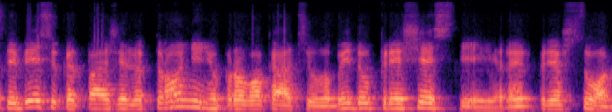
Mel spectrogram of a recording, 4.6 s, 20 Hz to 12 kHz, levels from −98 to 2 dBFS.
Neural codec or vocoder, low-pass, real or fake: vocoder, 44.1 kHz, 128 mel bands every 512 samples, BigVGAN v2; 10.8 kHz; fake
